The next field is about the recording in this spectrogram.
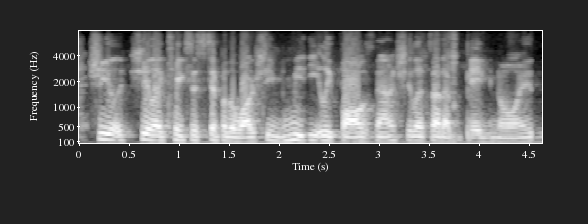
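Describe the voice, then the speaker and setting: A man's voice: mid-range voice, moderate pace, warm tone, muffled recording. A man reading visual novel narration aloud among friends in a playful, jokey way.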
